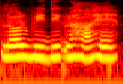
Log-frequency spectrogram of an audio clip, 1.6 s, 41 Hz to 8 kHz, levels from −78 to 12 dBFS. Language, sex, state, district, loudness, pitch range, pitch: Hindi, female, Arunachal Pradesh, Papum Pare, -13 LUFS, 215-225 Hz, 225 Hz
